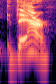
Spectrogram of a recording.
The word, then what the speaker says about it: there: Se você pronuncia, meu querido, eh, e você vai ouvir there, talvez você entra pronúncia de lá, tá? A dica é a mesma pronúncia de lá que é der e der deles.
